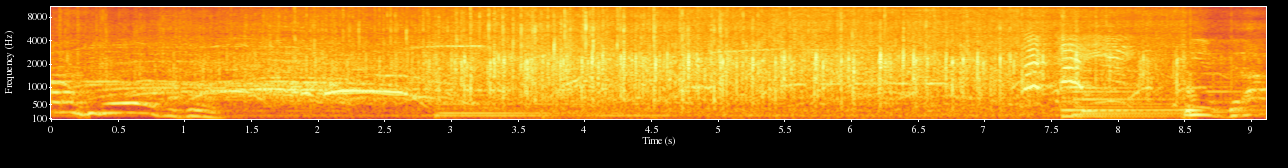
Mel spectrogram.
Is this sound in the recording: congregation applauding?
yes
